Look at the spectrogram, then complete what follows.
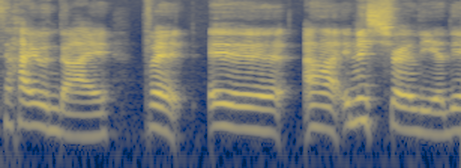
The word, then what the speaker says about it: Hyundai: Mitsubishi, Mitsubishi, Toyota, Hyundai. It's not even Hyundai, is it? It's Hyundai. But uh in Australia the official pronunciation is Hyundai not I think I've lost it.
